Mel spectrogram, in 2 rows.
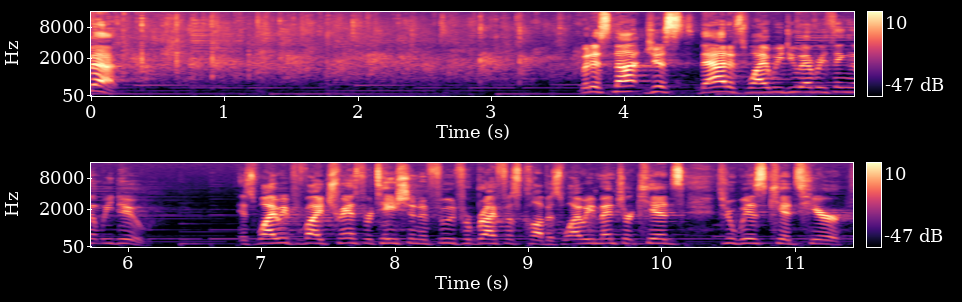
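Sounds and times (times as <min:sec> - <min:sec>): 
speech: 0:00.0 - 0:00.3, 0:03.7 - 0:11.4
audience applause: 0:00.0 - 0:03.8.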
